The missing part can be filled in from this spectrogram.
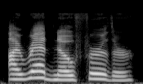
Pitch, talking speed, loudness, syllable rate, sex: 230 Hz, 165 wpm, -14 LUFS, 4.0 syllables/s, female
